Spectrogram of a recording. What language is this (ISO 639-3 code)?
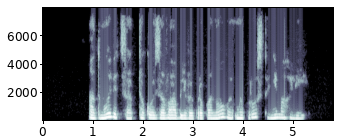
bel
